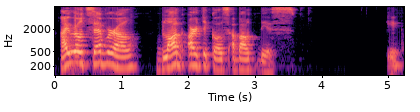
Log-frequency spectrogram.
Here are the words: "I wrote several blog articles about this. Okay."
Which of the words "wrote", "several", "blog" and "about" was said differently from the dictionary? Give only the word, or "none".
none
